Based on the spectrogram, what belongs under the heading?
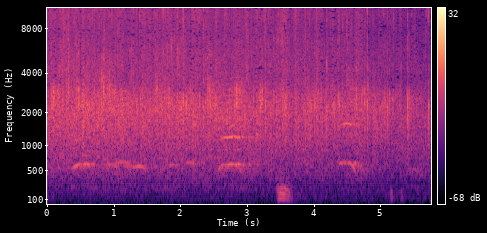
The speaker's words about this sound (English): Come on, somebody, and clap your hands if you feel what I'm feeling right here, right now.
